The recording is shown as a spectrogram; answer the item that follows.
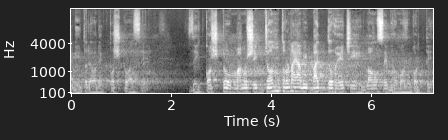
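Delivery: sorrowful, hushed, very low, soft grieving voice.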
